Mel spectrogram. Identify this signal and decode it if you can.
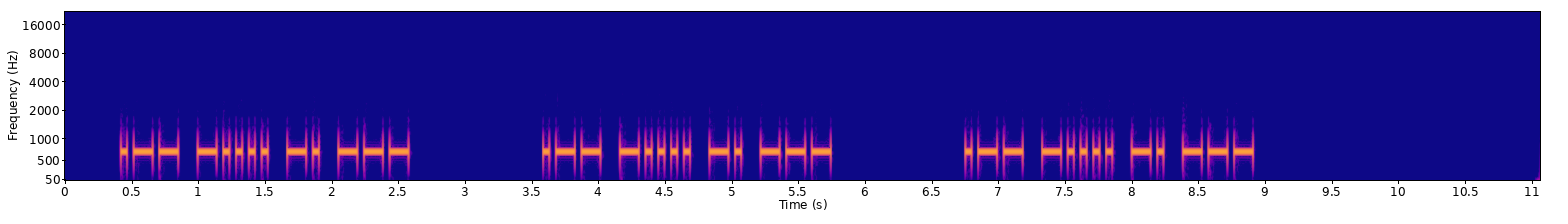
Morse code, heard as a keyed tone, about 25 wpm, 700 Hz. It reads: W6NO W6NO W6NO
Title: USA Call Signs - 4 Characters - Repeated 3x - 25wpm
